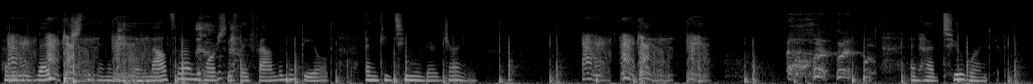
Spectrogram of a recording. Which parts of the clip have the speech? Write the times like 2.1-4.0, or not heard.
0.0-4.8, 8.7-10.2.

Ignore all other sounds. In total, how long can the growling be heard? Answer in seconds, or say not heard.
3 s.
